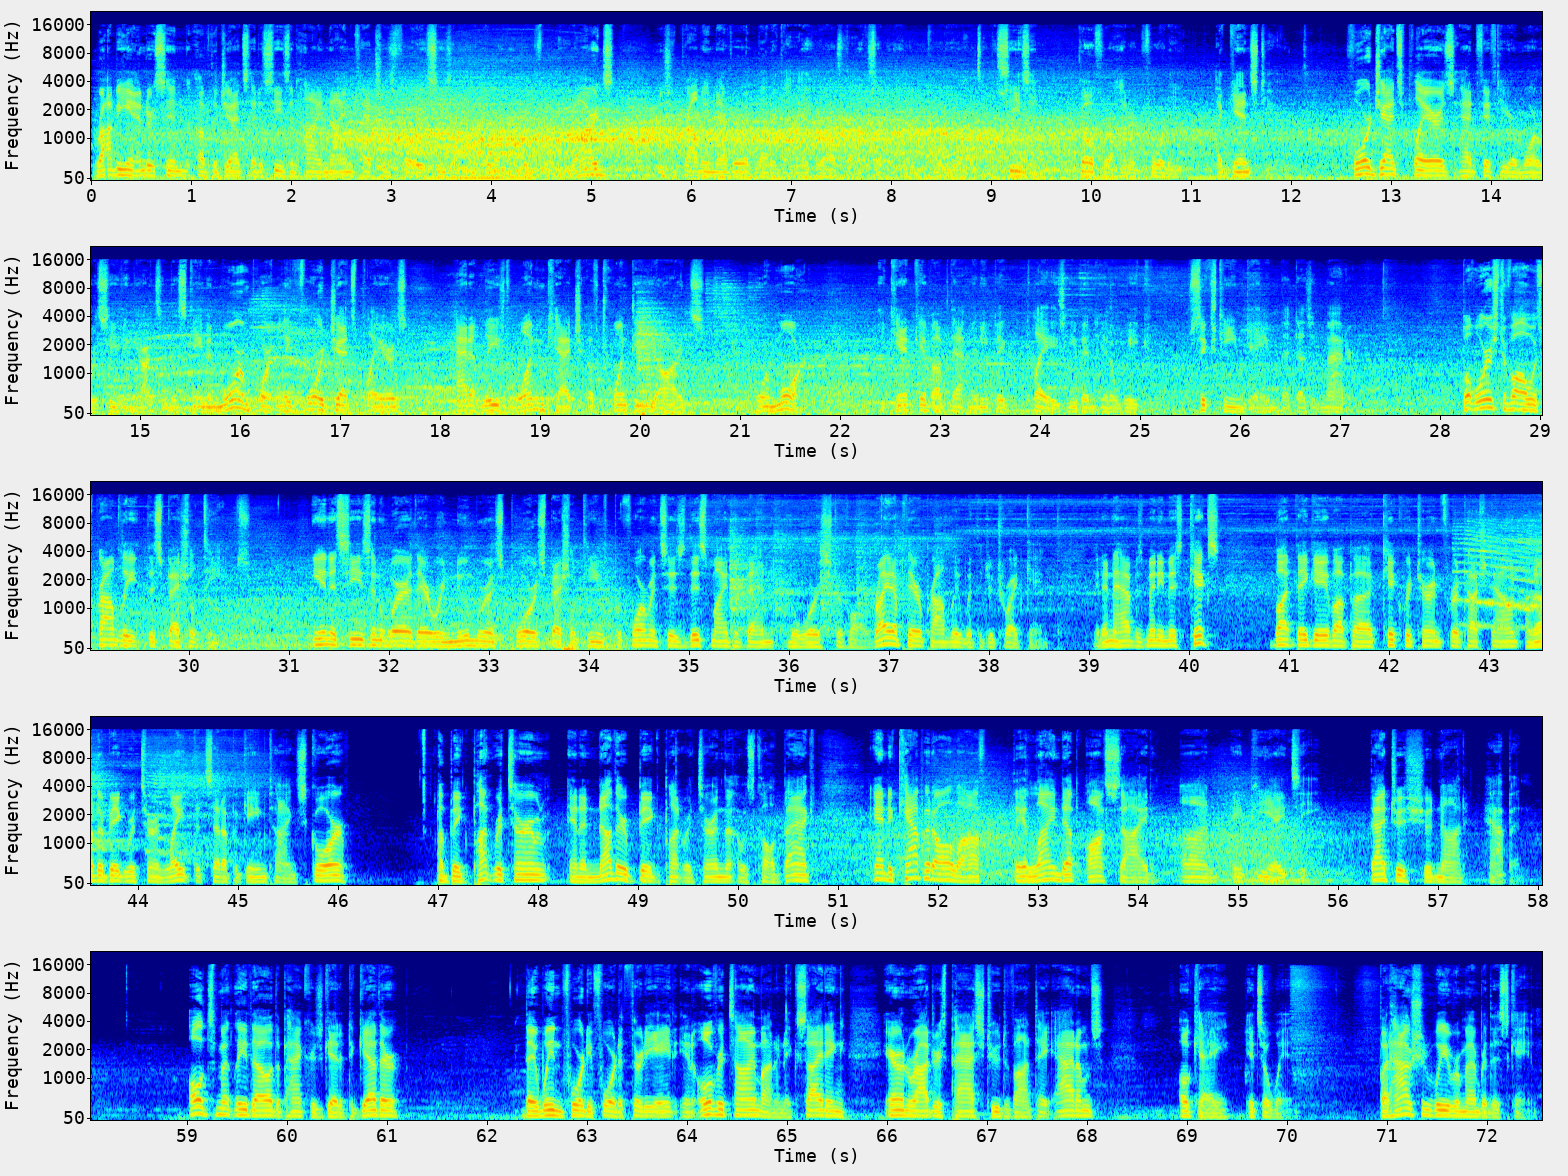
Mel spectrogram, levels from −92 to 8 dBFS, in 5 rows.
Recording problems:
traffic noise; loud; throughout; 3 dB below the speech

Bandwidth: 16 kHz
